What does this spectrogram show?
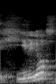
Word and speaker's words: Helios: Um, and then behind where your picture is being taken, you have the new grand is it Helios? Is that how it's pronounced?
